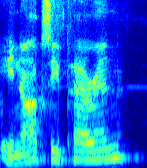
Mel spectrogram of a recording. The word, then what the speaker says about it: enoxaparin: So enoxaparin, после меня, пожалуйста, enoxaparin. Enoxaparin. So listen to the English language, parin. So it's a very different pronunciation of that class of drugs.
